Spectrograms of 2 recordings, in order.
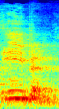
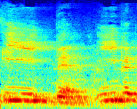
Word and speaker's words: Eben: of different people telling me different ways to pronounce his name. Stop telling me. It's Eben. I had it right the first Sunday. It's Eben Alexander.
